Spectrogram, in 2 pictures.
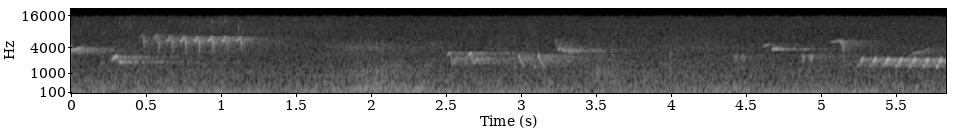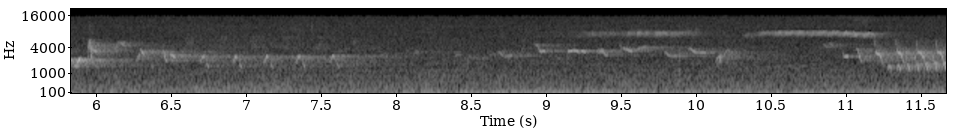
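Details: Common nightingale singing at twilight inside birch bushes, two birds present: a string of varied phrases with rapid repeated clicks, trilled bursts, clear whistles and a long pure note, delivered in short, spaced-out pulses.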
